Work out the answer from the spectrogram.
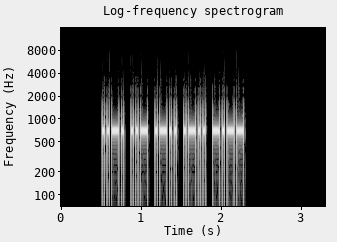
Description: Morse code, heard as a keyed tone, about 38 wpm, 700 Hz. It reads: FULLY
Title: Top 1001-1250 Words 40wpm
